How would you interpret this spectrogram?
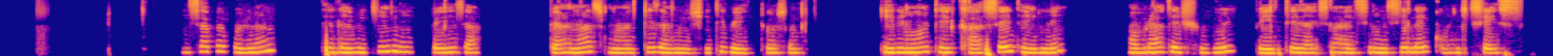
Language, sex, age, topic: Gamo, female, 25-35, government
